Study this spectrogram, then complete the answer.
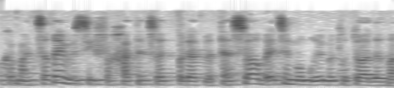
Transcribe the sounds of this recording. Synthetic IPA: kamat͡saʁimvesifaχat̪at͡sʁet̪̚polat̪̚bet̪asoaʁbeet͡semo̞mʁimet̪o̞t̪oadava

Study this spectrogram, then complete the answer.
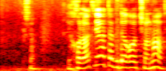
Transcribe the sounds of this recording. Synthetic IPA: kʃavjeχo̞lo̞tlijotaɡd̪aʁo̞tʃo̞no̞t

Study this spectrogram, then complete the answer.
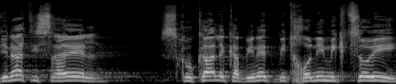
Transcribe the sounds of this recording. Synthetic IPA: d̪inat̪isʁae̞l | skukale̞kabinet̪̚bit̪χo̞nimikt͡so̞i

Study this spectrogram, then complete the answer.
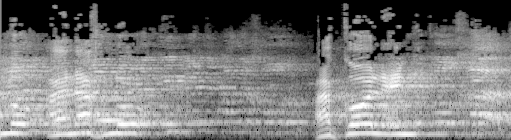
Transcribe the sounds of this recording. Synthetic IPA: nuanaχnu | akolɪn

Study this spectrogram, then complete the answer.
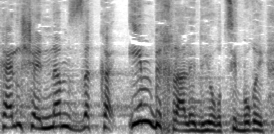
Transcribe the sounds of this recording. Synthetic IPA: kae̞luʃeenamzakaimbiχlalːed̪ijuʁt͡sibuʁi

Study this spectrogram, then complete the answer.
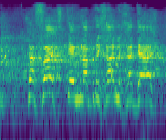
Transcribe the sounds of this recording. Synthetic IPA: safat͡st̪emlabɾiχanχad̪aʃ

